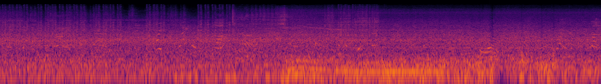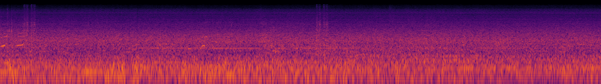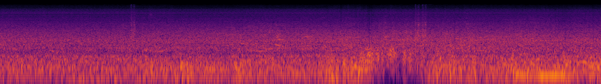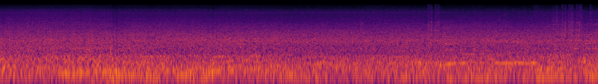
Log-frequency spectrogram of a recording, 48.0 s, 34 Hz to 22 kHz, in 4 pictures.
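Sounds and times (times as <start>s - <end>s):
road traffic noise: 0.0s - 48.0s.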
